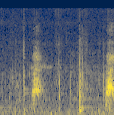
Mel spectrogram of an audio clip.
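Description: A dog gives one short, faint bark about two-thirds of a second in, with a couple of light knocks around it.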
